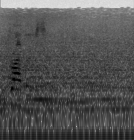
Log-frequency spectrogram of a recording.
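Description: A young woman speaks with determination.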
